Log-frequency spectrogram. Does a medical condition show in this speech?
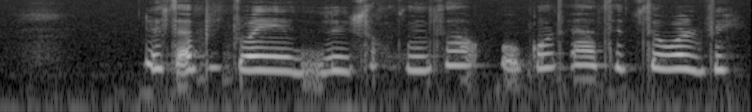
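Yes: cerebral palsy; cerebral palsy from lack of oxygen at birth, all motor function damaged, cognition intact, wheelchair user; age 25, needs help with all daily tasks like cooking and dressing; speech and expression disability, articulation on radio needs considerable effort and concentration, slight stumbling on early questions.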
